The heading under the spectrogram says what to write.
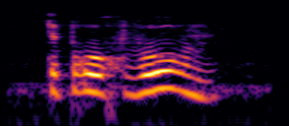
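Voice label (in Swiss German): "brochwurm", Alsatian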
